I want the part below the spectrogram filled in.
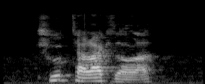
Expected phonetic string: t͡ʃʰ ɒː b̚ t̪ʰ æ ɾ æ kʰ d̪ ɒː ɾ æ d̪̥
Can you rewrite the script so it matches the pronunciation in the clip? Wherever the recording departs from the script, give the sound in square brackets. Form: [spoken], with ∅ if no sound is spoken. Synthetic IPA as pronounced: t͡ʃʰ [uː] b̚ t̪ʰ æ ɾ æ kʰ d̪ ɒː ɾ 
